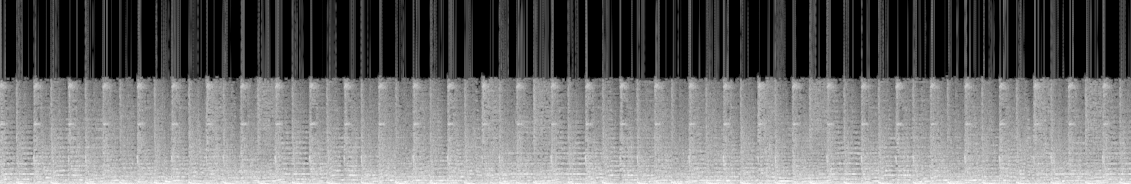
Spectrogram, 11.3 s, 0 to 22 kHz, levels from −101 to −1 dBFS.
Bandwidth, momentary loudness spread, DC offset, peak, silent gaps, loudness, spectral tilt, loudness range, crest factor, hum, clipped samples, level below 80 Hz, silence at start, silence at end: 13.5 kHz; 1 LU; 8%; 0 dBFS; none; -9 LUFS; -4.5 dB/octave; 0 LU; 8 dB; none; 0.6%; -14 dBFS; 0 s; 0 s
